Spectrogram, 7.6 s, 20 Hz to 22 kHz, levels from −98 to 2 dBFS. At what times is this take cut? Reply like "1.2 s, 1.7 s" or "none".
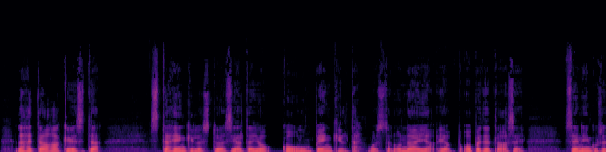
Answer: none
